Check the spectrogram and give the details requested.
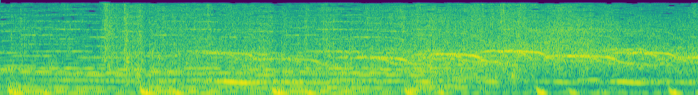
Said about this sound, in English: Do you know what that sound is, Highness? Those are the shrieking eels. If you don't believe me, just wait. They always grow louder when they're about to feed on human flesh.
